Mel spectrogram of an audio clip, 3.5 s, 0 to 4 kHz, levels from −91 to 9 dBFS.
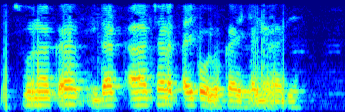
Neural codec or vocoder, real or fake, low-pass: none; real; 3.6 kHz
